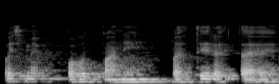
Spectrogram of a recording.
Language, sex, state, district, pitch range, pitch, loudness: Hindi, male, Bihar, Saran, 115-130 Hz, 115 Hz, -19 LUFS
